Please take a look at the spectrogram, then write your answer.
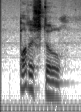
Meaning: superseded spelling of paddenstoel
- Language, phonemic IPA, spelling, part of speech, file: Dutch, /ˈpɑdə(n)stul/, paddestoel, noun, Nl-paddestoel.ogg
